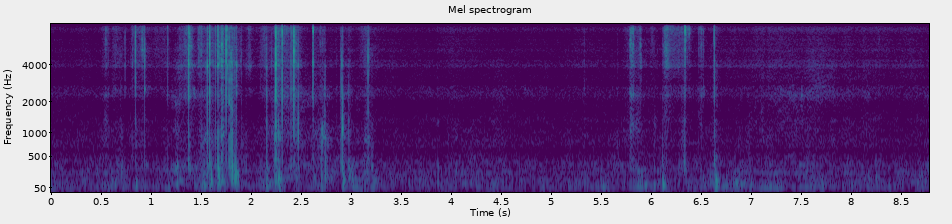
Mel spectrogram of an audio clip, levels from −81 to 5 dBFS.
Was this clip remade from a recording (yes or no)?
yes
